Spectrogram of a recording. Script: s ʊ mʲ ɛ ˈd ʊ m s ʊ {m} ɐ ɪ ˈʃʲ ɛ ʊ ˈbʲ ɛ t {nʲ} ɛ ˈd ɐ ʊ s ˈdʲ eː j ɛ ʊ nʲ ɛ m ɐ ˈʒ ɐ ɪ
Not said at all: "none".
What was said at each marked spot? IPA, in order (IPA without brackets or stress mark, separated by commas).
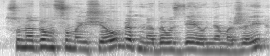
m, mʲ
